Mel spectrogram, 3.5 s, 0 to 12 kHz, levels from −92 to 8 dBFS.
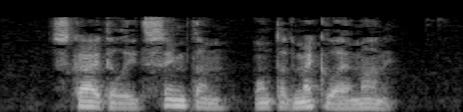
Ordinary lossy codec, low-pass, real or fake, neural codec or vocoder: AAC, 32 kbps; 7.2 kHz; real; none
